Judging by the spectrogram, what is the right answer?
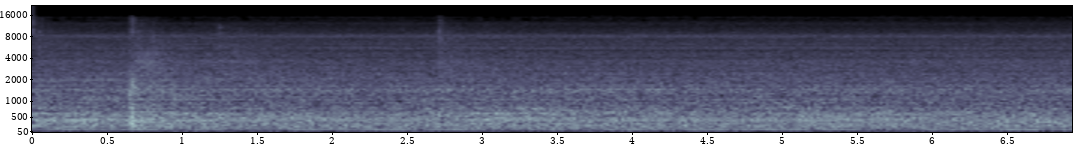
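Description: The walk-in freezer's five-fan ceiling evaporator unit is running with a steady whir of air and a low motor hum. Under the fan delay, its fans only run once the coil has gone cold. There is a single click about a second in.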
